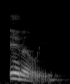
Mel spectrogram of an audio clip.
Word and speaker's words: Italy: and Italy has stress on on the first syllable Italy Italy very good so let's look at some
